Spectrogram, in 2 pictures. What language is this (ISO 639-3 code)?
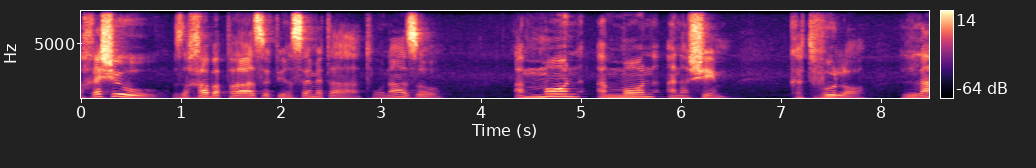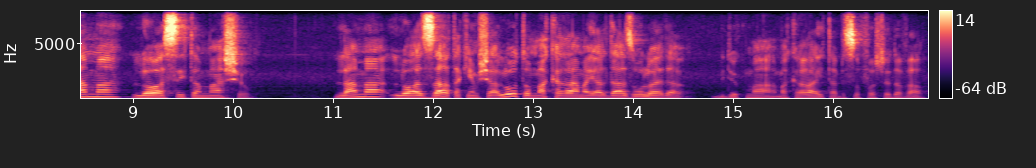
heb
